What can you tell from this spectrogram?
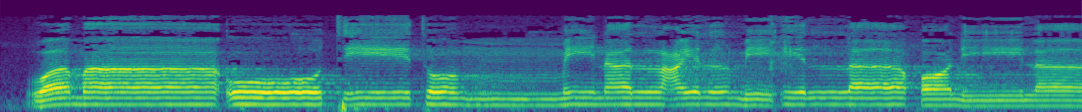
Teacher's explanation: Wa ma utitum uti dua harokat masing-masing dua harokat.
